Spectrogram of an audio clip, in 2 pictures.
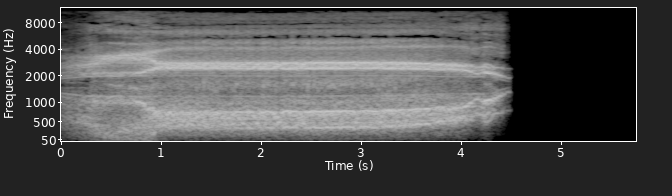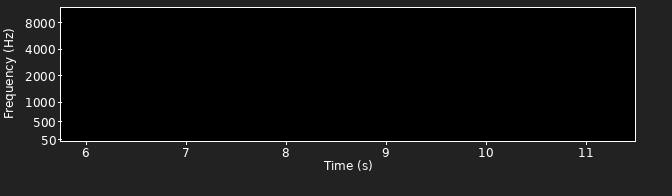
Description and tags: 2. of 4 Monster Screams (Dry and with Reverb)
Monster Scream 2 DRY
Creepy, dry, Horror, Mystery, Fantasy, Sound, Scream, Atmosphere, Roar, Sounddesign, Huge, Reverb, Effect, Eerie, pitch, Sound-Design, Monster, Game, Sci-Fi, Movie, Scary, Strange, Film, Creature, Spooky, High, Growl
